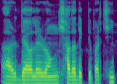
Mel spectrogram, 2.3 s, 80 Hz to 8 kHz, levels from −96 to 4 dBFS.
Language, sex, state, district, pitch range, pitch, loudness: Bengali, male, West Bengal, Alipurduar, 120-125 Hz, 120 Hz, -16 LUFS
